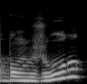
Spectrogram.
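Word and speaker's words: bonjour: из вас знает слова бомжу которая означает здравствуйте или добрый день произносить это слово нужно именно со звуком о боже а также в этом слове есть носовой звук ум вы можете добавить после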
